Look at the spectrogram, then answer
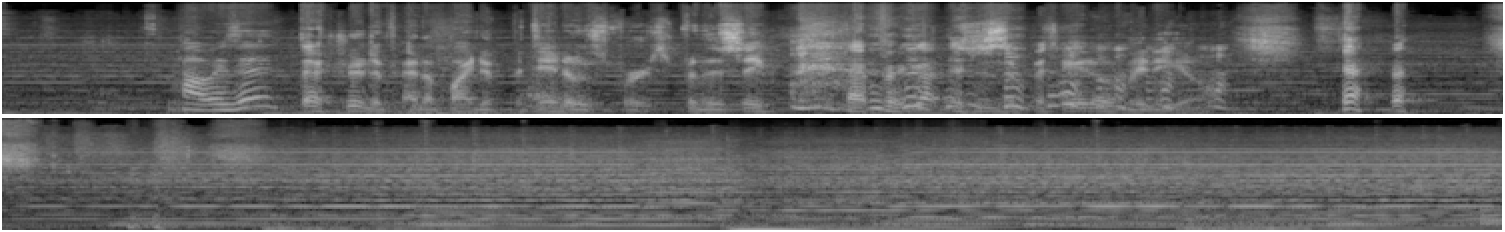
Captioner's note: laughing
